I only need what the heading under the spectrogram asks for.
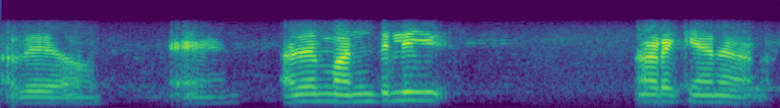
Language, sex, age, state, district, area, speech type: Malayalam, female, 30-45, Kerala, Kottayam, urban, conversation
